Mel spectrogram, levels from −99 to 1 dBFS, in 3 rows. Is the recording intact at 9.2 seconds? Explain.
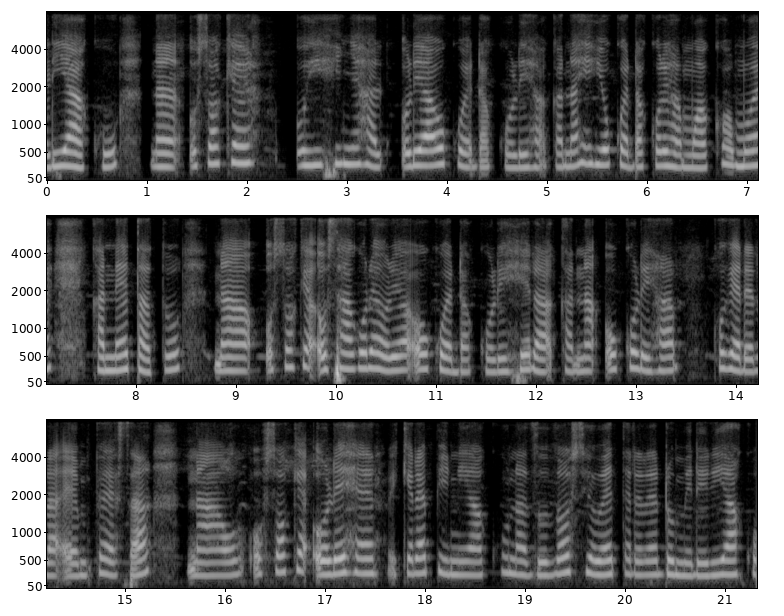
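Yes, the audio is intact at 9.2 seconds, with the speech passing cleanly through the WebRTC call path, whose G.722-style coding leaves nothing above about 8 kHz.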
